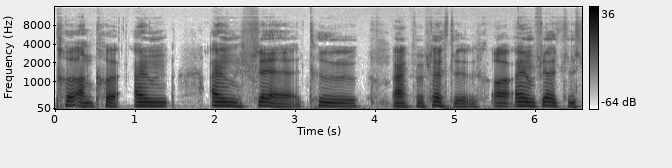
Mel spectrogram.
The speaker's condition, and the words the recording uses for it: Cerebral palsy. He lives with cerebral palsy and dystonia, which can make speech and note-taking difficult.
